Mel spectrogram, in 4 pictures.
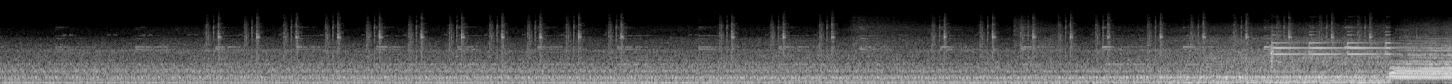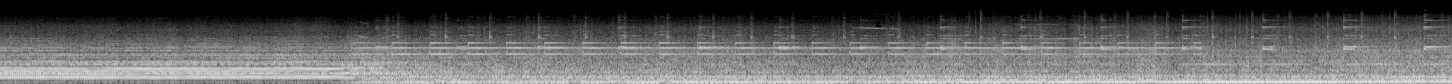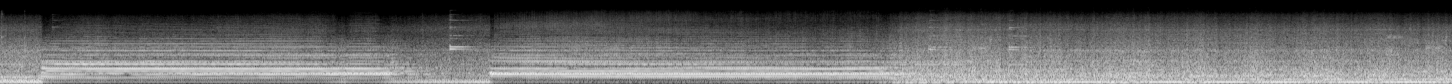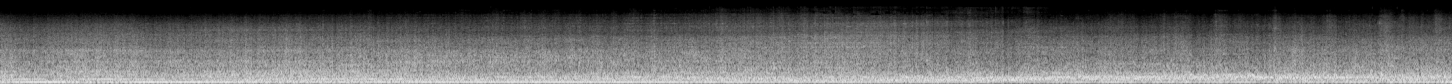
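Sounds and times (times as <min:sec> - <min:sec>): diesel locomotive rumble: 0:00.0 - 0:58.0
train bell ringing: 0:00.5 - 0:14.1, 0:18.1 - 0:29.2, 0:33.5 - 0:33.9, 0:38.2 - 0:39.5, 0:42.9 - 0:43.7
multi-chime air horn blasts: 0:13.5 - 0:20.1.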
